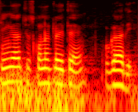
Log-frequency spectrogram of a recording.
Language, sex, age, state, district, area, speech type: Telugu, male, 45-60, Andhra Pradesh, Alluri Sitarama Raju, rural, spontaneous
